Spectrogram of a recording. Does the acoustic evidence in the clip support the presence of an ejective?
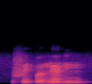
no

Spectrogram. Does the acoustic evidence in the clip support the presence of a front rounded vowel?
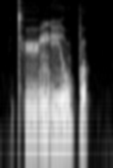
yes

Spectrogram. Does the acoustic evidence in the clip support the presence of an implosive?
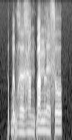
yes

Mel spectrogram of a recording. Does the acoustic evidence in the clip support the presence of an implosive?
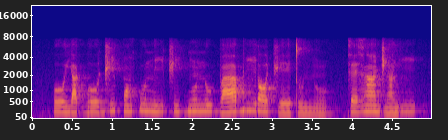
no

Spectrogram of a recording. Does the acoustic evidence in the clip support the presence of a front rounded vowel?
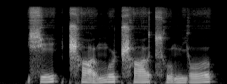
no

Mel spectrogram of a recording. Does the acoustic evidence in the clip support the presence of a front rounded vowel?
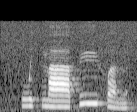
yes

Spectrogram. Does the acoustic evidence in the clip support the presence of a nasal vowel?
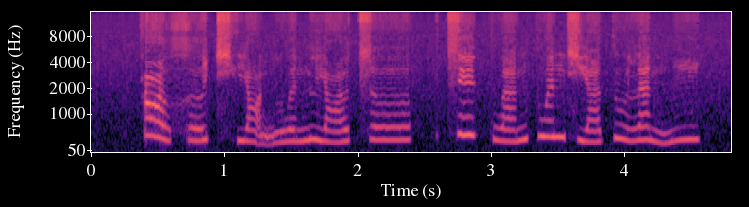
no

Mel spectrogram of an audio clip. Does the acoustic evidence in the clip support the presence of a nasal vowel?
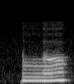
no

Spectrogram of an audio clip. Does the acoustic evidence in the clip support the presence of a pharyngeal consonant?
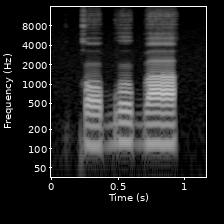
no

